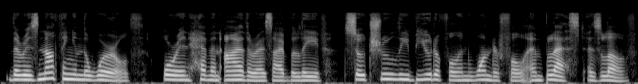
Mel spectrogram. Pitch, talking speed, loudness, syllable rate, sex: 200 Hz, 190 wpm, -17 LUFS, 5.9 syllables/s, female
